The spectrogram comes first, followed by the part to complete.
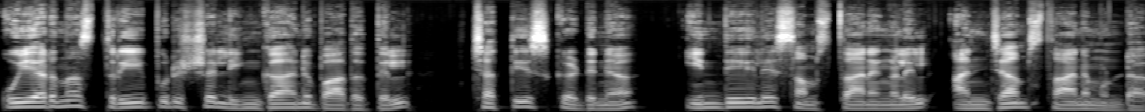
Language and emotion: Malayalam, neutral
